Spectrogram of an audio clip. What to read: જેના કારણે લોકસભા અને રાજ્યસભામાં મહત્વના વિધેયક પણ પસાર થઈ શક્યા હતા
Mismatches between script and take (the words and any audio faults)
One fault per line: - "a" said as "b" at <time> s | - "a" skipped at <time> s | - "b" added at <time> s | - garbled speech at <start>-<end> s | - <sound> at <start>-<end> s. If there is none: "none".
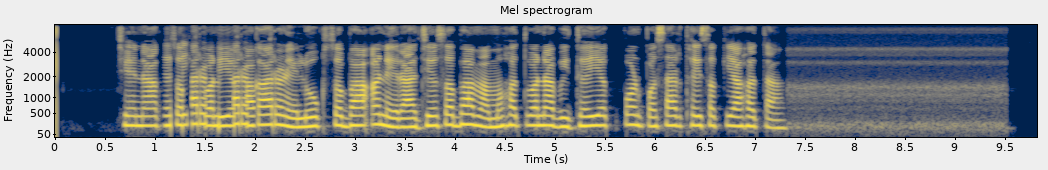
- garbled speech at 1.1-2.0 s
